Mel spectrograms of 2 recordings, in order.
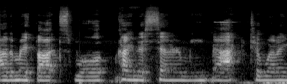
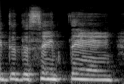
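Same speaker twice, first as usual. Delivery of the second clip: ordinary delivery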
